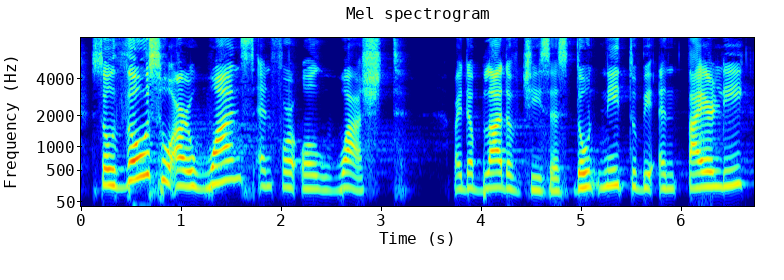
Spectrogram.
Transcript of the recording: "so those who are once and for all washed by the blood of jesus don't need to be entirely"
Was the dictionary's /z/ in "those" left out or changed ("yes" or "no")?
yes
